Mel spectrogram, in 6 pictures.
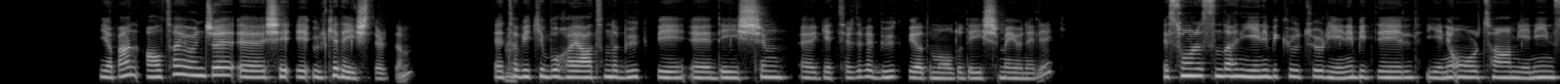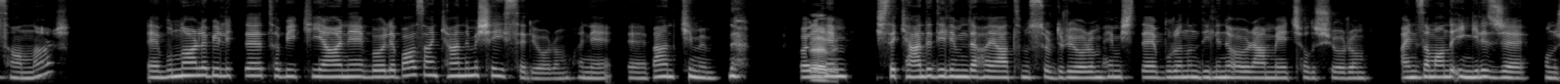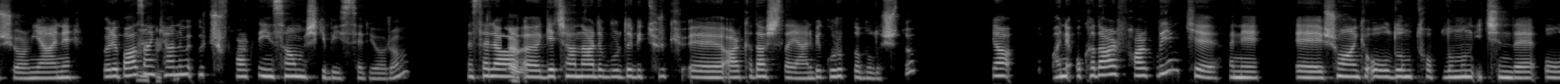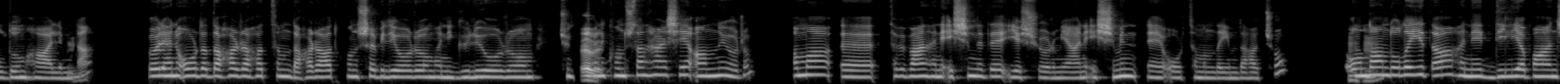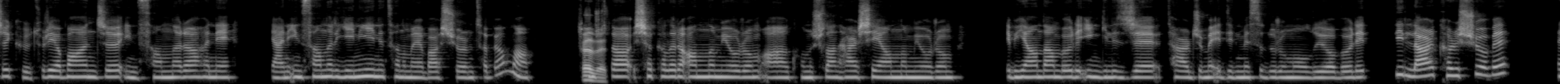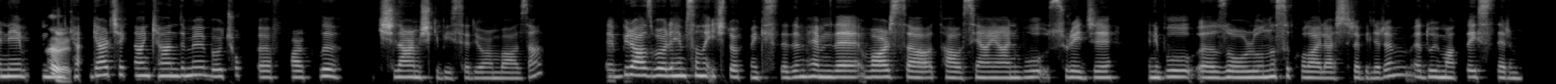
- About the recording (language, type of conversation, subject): Turkish, advice, Büyük bir hayat değişikliğinden sonra kimliğini yeniden tanımlamakta neden zorlanıyorsun?
- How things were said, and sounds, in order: tapping; chuckle; other background noise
